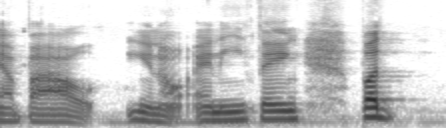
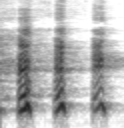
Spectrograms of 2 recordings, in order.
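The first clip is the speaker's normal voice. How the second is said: high burst of laughter; 14 semitones higher, 6 dB louder than usual. Real, not acted. Laughs at own dodge.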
